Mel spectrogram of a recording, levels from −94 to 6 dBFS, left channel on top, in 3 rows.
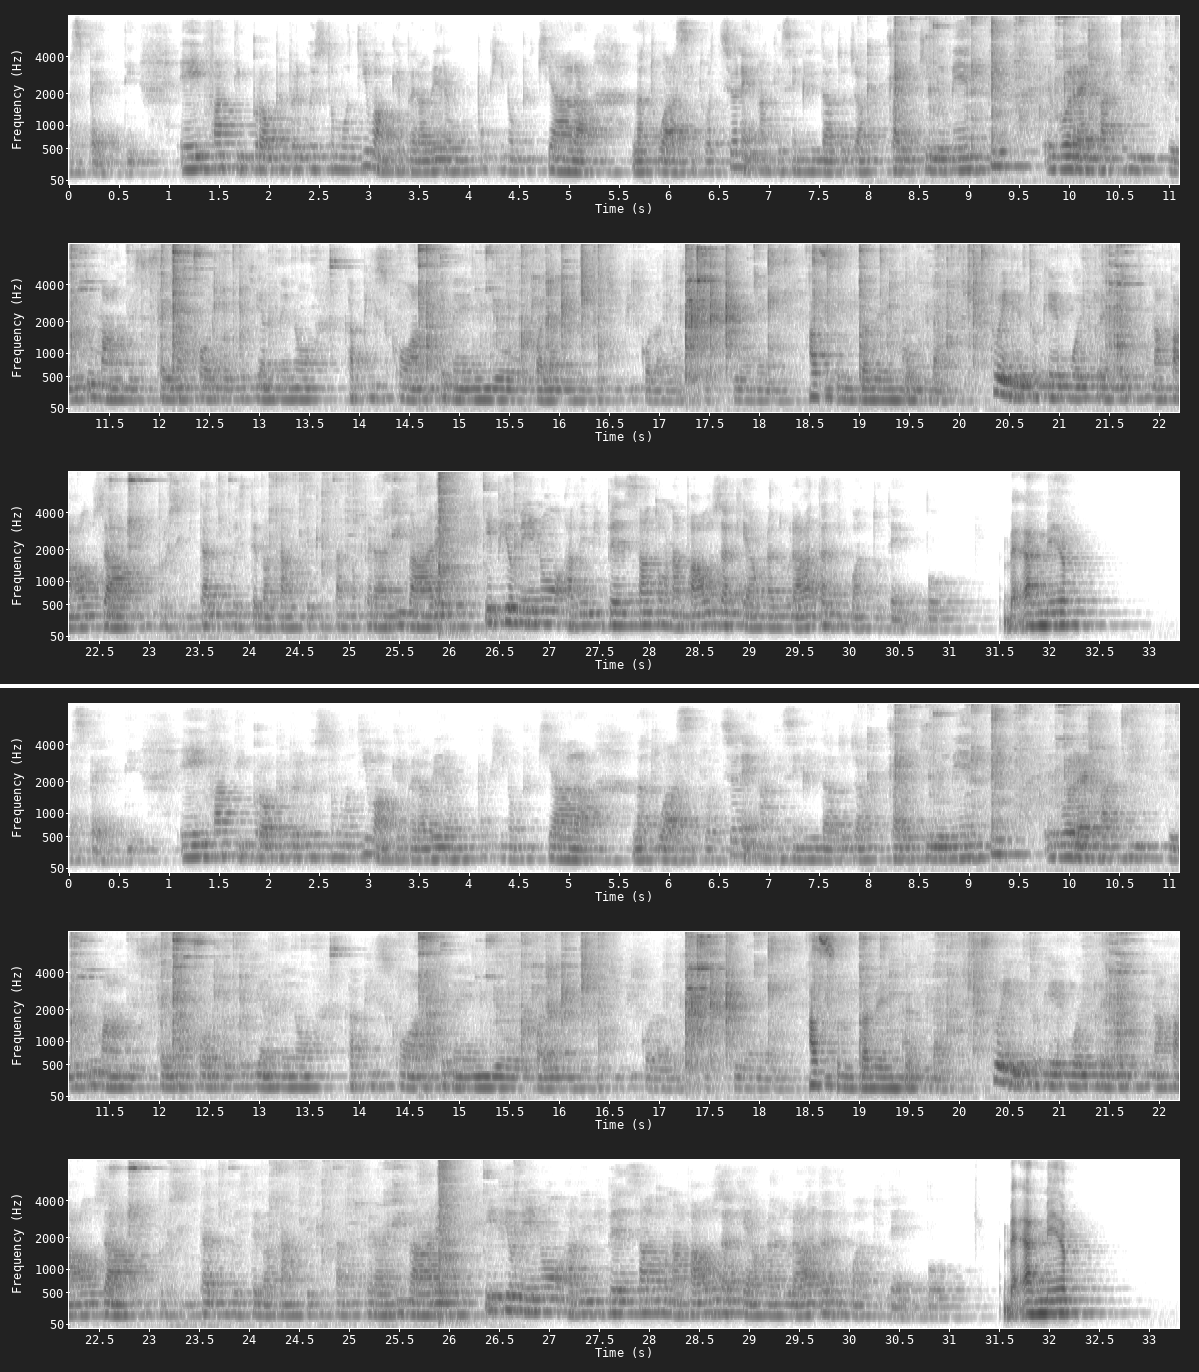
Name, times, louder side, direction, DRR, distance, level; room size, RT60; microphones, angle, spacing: voice 1, 0.0-18.4 19.3-30.9, equal, 85° left, 0 dB, 1.5 m, -43 dB
sound 1, 8.0-13.8 14.3-14.9 15.1-22.1 22.5-23.8 24.1-26.4 26.6-26.7, left 2 dB, 25° left, 1.2 m, -42 dB
voice 2, 18.5-19.6 31.5-32.2, right 4 dB, 65° right, 9 dB, 0.5 m, -35 dB
9.9 x 3.9 x 3.6 m, 0.92 s
head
